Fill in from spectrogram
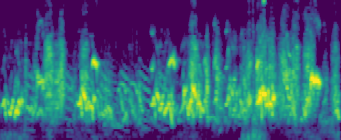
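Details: Hand-tame pet budgerigars chirp in a steady, bubbling stream of high, twittering notes and quick whistled squeaks.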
